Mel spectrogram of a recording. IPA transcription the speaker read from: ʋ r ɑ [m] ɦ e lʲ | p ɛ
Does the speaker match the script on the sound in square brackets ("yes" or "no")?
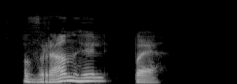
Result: no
